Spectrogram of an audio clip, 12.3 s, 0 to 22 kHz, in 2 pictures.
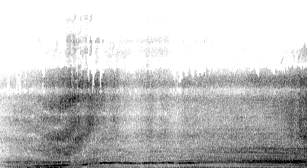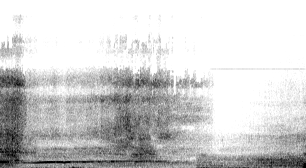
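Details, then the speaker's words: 72V Sur-Ron electric dirt bike with primary chain conversion kit, riding at high speed; high whirring whine climbing and holding with speed over wind rush, no engine note, just loud chain drive noise. "at high speeds it actually doesn't sound terrible it's just kind of a lot of chain noise as opposed to one of those nice rich engine noises"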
